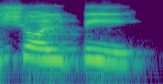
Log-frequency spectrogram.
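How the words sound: The name begins with sh and an o vowel. "Bengali people they used to call me Sholpi"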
